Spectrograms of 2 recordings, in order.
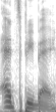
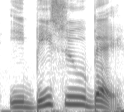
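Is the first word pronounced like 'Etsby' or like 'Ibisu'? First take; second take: Etsby; Ibisu. First: The first word sounds like 'Etsby'. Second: The first word sounds like 'Ibisu'. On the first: "I've been calling it Etsby Bay" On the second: "I'm going to try to pronounce the swap. Is it Ibisu Bay"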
